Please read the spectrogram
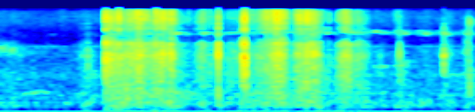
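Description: Rustling, scraping and clicking handling noise lasting about a second and a half, starting about half a second in: the phone being moved and set in place.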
